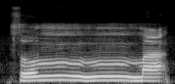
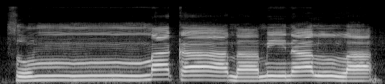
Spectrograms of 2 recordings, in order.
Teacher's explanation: তো মিমের উপর তাজদিদ আছে এজন্য আমরা গুন্নাহ করব। তাহলে সুম মা, কাফ আলিফ জবর কা, নুন জবর না, সুম মা কা না।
